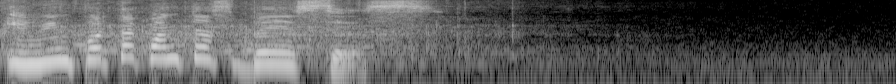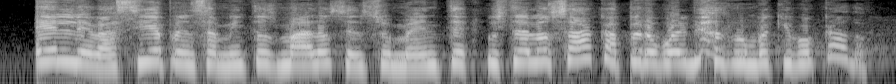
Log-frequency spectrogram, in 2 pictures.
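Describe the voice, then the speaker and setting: A high-pitched woman delivers a dubbed sermon as a preacher's voice-over. She speaks earnestly, leaning on key phrases and repeating them for emphasis, with pauses between points. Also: some chatter behind.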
